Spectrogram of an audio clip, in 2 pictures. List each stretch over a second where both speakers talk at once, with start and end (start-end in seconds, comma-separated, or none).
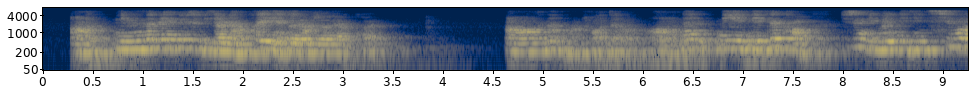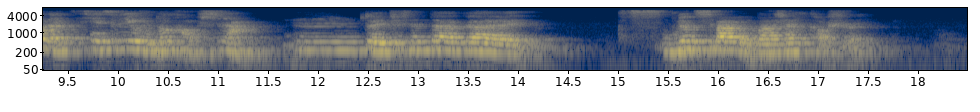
none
